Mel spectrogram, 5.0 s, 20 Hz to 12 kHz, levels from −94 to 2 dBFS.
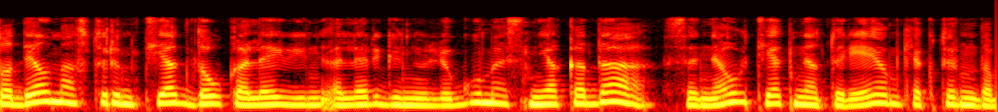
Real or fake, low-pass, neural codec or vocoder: real; 7.2 kHz; none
